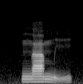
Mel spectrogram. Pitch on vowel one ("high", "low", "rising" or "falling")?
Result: high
